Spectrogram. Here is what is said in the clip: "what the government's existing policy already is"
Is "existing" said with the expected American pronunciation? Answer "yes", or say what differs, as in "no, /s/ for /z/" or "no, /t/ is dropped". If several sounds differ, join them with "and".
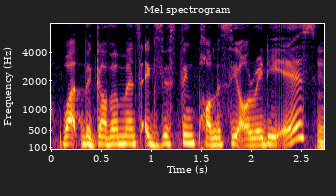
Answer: yes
